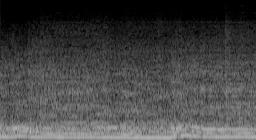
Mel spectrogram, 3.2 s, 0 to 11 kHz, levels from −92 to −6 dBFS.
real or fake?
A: fake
